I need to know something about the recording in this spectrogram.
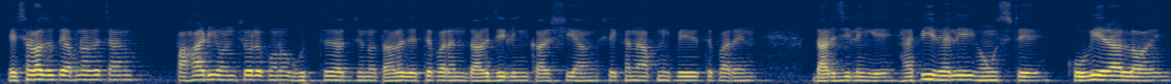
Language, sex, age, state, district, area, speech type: Bengali, male, 30-45, West Bengal, Purulia, urban, spontaneous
